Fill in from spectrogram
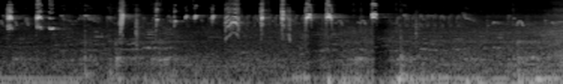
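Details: Konin bird singing gacor as a master song for magpie-robins: high sharp chirps spaced about half a second apart with soft twittering between them, fading to quieter notes after five seconds.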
